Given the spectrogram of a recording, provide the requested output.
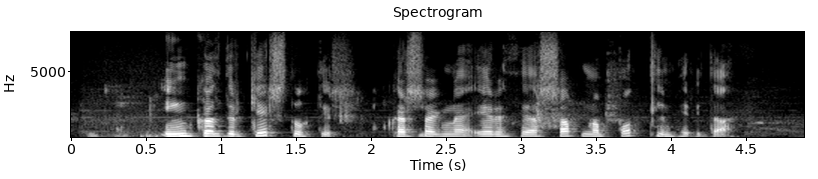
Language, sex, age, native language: Icelandic, male, 30-39, Icelandic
